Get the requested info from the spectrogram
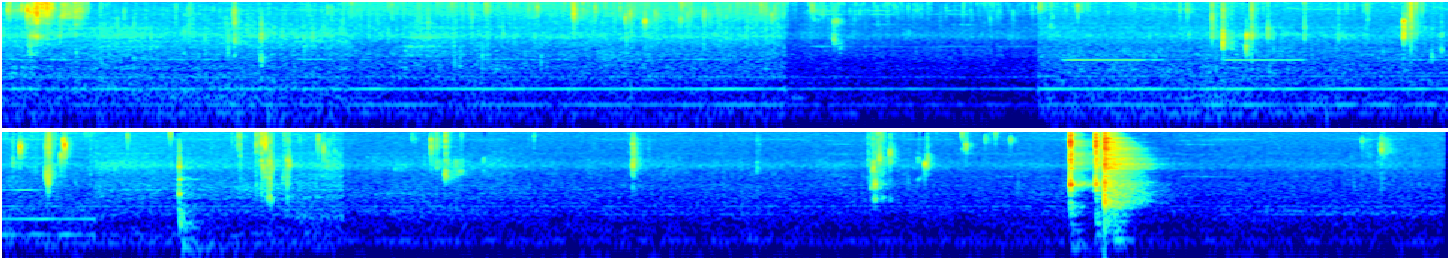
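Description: Kitchen sounds of serving soup from a stainless steel pot: a steady hum that stops about ten seconds in, light clinks of a metal ladle against the pot with a little splashing of liquid, and one short, louder clatter near the end.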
